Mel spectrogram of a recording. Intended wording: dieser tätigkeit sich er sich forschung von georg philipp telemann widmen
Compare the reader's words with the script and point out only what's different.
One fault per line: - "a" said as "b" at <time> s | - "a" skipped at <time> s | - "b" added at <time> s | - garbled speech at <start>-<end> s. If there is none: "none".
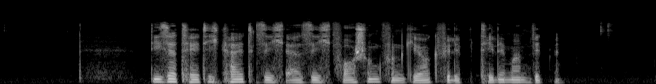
none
